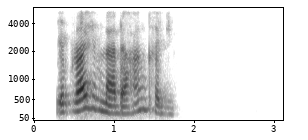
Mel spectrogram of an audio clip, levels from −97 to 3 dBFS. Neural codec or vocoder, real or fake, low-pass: codec, 24 kHz, 3 kbps, HILCodec; fake; 5.4 kHz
